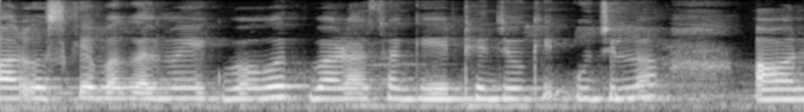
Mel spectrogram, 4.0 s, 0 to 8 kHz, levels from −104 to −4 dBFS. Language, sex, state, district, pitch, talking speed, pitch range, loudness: Hindi, female, Bihar, Vaishali, 250 Hz, 225 wpm, 160-260 Hz, -17 LUFS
